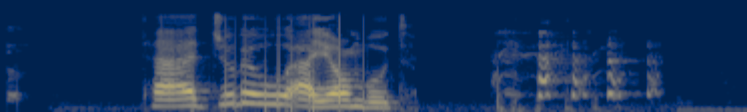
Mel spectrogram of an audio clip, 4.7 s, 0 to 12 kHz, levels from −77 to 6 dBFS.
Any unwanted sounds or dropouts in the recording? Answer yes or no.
yes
